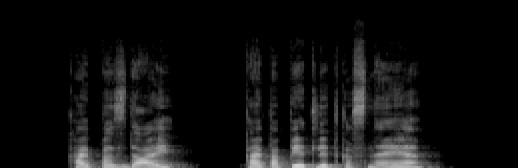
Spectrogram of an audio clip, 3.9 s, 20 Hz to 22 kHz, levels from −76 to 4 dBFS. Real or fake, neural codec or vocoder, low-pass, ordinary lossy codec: real; none; 19.8 kHz; none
